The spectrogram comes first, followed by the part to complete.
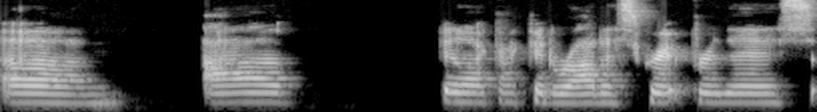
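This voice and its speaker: A woman with a Southern US accent, medium-pitched, at a fairly slow pace, on a very clean recording with a silent background. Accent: Southern US (South Georgia). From US South, South Georgia. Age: 20s. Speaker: chiropractic student vlogger. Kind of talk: casual vlog talk. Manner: casual, with many filler ums.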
